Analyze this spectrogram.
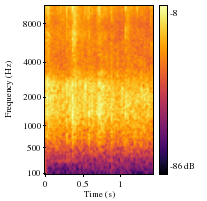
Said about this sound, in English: And yeah, you can clap for them. That's all good.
